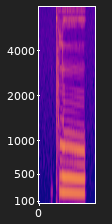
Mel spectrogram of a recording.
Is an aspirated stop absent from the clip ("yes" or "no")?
no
